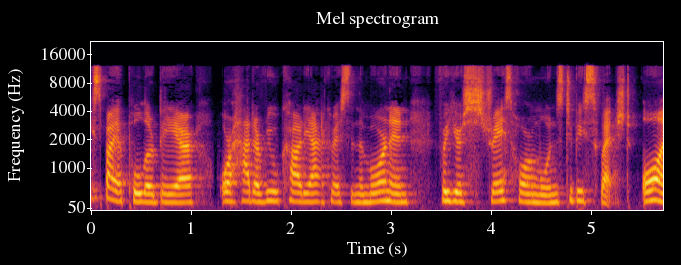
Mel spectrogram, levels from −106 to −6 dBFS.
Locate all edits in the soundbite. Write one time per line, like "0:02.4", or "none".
none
